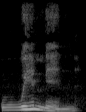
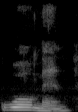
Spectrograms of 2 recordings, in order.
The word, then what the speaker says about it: women: and three men on the committee notice the pronunciation it's women the sound there is lips are out for this women good and men okay notice this is not war men but women to e sounds now remember we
